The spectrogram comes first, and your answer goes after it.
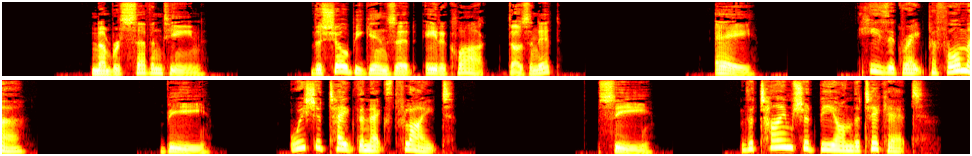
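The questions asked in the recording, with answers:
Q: The show begins at 8 o'clock, doesn't it?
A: C: The time should be on the ticket.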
